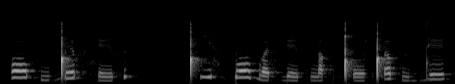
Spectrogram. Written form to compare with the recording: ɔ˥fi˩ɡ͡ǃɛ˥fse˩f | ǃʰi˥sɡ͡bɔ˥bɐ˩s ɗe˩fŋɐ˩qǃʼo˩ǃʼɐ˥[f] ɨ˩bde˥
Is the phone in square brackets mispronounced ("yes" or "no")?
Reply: no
